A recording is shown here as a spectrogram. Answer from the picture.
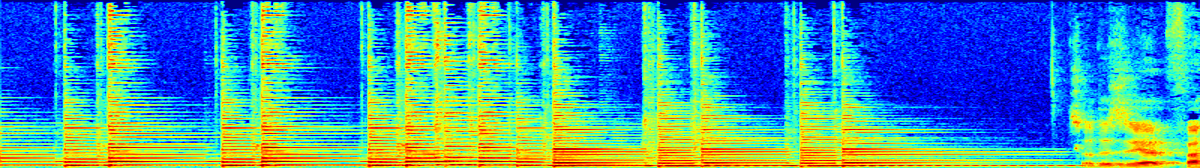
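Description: Acoustic guitar playing a slow single-note lick, about fifteen notes picked one at a time on the upper-middle strings, the last note left to ring for about a second and a half before it stops.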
